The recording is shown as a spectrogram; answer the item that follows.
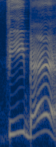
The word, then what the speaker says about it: Phoebe: another shout out to phoebe um someone has pronounced your name as foe before stupid i guess that's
